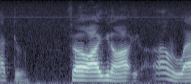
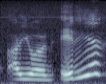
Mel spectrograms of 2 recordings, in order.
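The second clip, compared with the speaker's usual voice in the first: mocking disbelief, higher and louder; incredulous look; 8 semitones higher, 7 dB louder than usual. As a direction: imitate the director's scornful look. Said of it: "he kinda looks at me like".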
